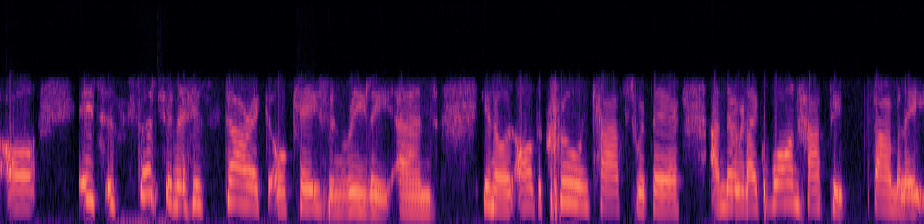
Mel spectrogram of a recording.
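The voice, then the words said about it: Hoarse, nearly lost voice. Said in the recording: “you can hear from my voice, it's nearly gone from all the shouting and screaming yesterday ... my voice is gone”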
